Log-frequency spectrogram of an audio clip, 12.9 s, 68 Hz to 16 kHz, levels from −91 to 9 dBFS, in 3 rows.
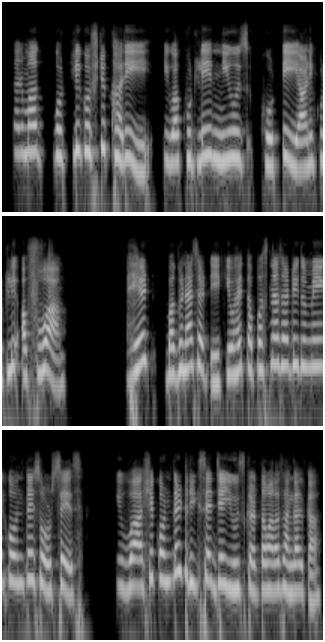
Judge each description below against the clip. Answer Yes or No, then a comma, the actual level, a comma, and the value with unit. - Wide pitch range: No, average, 3.7 semitones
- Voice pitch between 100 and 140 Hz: No, very high, 280 Hz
